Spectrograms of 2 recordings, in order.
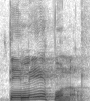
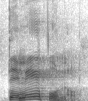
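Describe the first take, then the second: First: The stress is on the second syllable. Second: The stress is on the second syllable.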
